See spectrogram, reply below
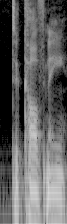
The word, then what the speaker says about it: Duchovny: But it's just straight up Duchovny. – Duchovny. – Yeah. – Is that how he says it? – Yes. And it's how the Wikipedia pronunciation guide told me to say it.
